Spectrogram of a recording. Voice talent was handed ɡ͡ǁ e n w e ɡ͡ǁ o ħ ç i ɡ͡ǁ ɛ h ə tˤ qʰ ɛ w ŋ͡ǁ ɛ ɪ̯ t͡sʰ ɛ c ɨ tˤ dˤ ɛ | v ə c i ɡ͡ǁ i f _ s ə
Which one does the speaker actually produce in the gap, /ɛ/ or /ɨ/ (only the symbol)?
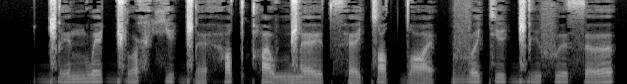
ɨ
